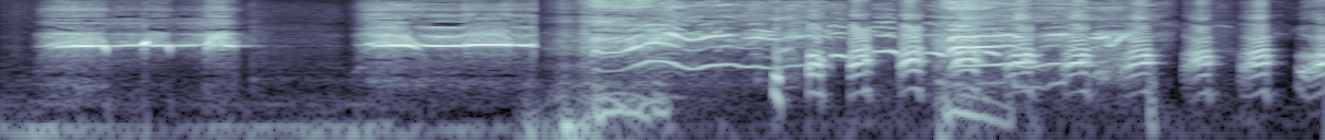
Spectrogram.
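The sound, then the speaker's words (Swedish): A man makes two sustained, steady high whistling tones in his throat, each lasting about a second with a short pause between, followed by an outburst of giggly laughter. “Ja, men, alltså det han gör då är alltså att vissla med halsen.”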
